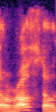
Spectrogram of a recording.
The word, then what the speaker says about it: Arrosto: me until one day they were like, it's Arrosto Deli, right? And I was like, really? After all this time of me working here and answering the phone, I've been saying it wrong. But yeah, Rosto Deli, it means to roast in Italian.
